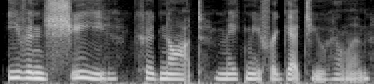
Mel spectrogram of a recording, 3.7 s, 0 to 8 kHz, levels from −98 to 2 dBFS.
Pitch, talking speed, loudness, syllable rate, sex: 195 Hz, 145 wpm, -18 LUFS, 3.7 syllables/s, female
